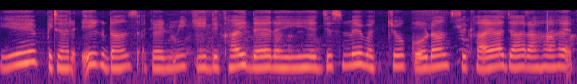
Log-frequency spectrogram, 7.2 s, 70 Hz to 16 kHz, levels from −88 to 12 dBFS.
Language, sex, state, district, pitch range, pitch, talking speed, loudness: Hindi, female, Bihar, Purnia, 205-230 Hz, 215 Hz, 160 wpm, -20 LUFS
